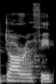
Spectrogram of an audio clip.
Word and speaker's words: Dorothy: Which is actually Dorothy, but no one pronounces it right.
